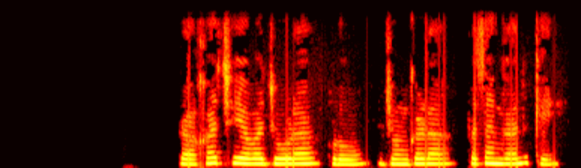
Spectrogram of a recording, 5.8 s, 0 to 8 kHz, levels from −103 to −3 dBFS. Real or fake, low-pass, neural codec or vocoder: real; 7.2 kHz; none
